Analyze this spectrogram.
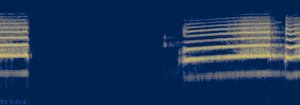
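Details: A falcon's shrill note cuts off, followed by nearly two seconds of silence, then a long, harsh, level scream lasting over a second and a brief final note.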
